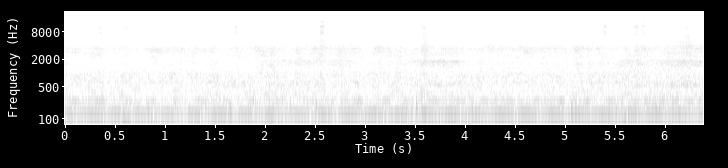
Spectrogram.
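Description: Faint strokes of a felt-tip marker writing on poster paper, over a low steady hum.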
